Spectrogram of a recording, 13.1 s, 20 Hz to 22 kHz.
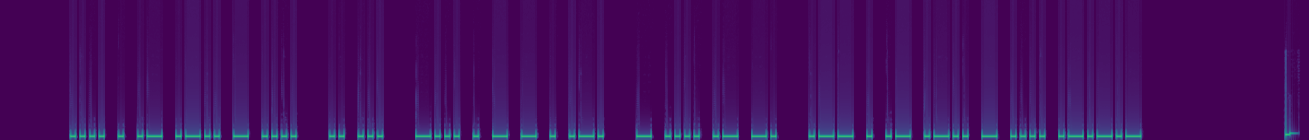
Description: Morse code, heard as a keyed tone, about 25 wpm, 700 Hz. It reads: HEALTH IS BETTER THAN WEALTH.
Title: Sentences from Top 1200 Words 25wpm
